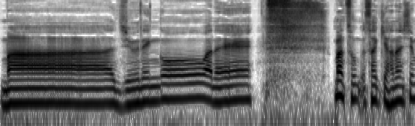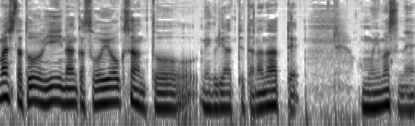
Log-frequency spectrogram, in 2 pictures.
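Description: At a very slow pace, a man with a medium pitch speaks with ordinary pitch variation. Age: 20s. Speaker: podcaster. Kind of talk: solo casual talk. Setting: at home. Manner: relaxed.

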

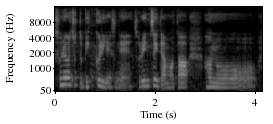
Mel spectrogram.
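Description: Mumbling at a moderate pace, a woman talks at a medium pitch with ordinary pitch variation. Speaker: podcaster. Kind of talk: personal monologue. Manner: halting, many fillers; mumbled articulation.

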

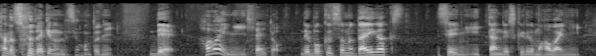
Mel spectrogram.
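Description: A man of medium pitch with lively intonation and a fairly quick pace, music in the background. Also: big swings in loudness. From Hokkaido, Japan. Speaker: podcast host. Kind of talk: casual solo monologue.

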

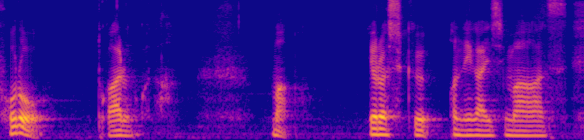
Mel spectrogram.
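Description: A fairly slow delivery broken by long, frequent pauses. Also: man, big swings in loudness. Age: 20s. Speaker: podcaster and landscape designer. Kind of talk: casual solo talk. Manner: halting, many fillers.

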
